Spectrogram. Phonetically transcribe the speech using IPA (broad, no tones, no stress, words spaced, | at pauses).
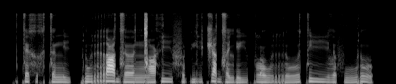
tɛxəxtəni | ɾu rɑ d͡zɜːŋ͡ǀɑxiː fɛpjit͡ʃɑ d͡zɑlʲɾiːplˠuː rʊː tiː ləfuːɾʊː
